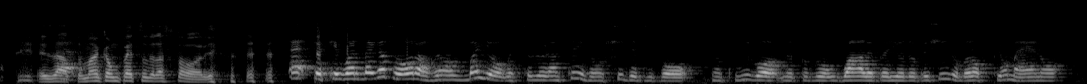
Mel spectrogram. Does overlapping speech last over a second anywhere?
No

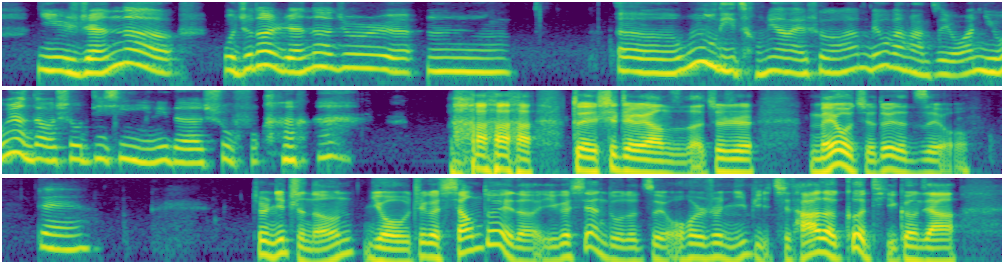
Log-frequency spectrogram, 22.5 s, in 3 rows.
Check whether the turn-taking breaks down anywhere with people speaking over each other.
No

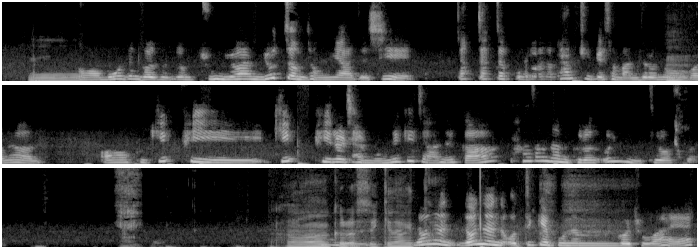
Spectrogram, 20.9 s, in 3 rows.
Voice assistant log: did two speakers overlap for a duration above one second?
No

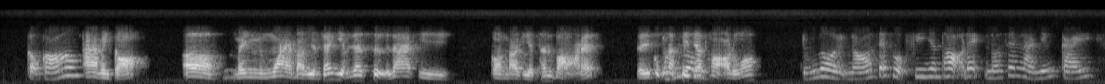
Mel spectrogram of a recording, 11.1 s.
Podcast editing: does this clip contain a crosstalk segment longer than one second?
No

